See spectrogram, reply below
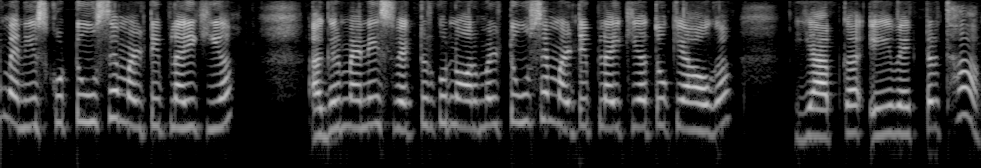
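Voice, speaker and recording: This is a whiteboard physics lecture given in a blend of Hindi and English by a woman who explains each step and often makes sure her audience keeps up. She is high-pitched, and the clean studio audio has no echo.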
